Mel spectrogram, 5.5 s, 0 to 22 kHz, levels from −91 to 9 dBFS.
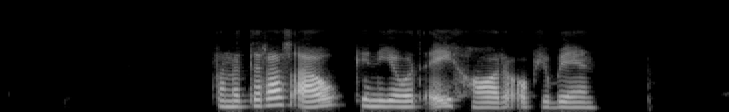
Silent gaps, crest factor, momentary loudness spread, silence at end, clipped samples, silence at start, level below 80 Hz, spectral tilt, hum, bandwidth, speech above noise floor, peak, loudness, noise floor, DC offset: none; 22 dB; 10 LU; 1 s; under 0.1%; 1.6 s; -72 dBFS; -4.5 dB/octave; none; 7.4 kHz; over 68 dB; -4 dBFS; -23 LUFS; under -90 dBFS; under 0.1%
